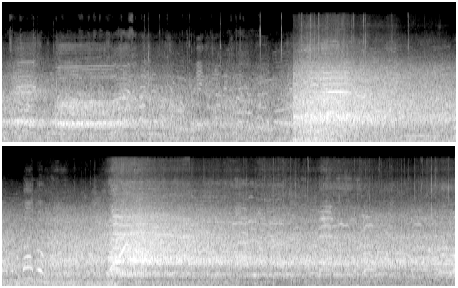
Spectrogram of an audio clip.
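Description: A huge stadium crowd chants and sings loudly in a large echoing space.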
